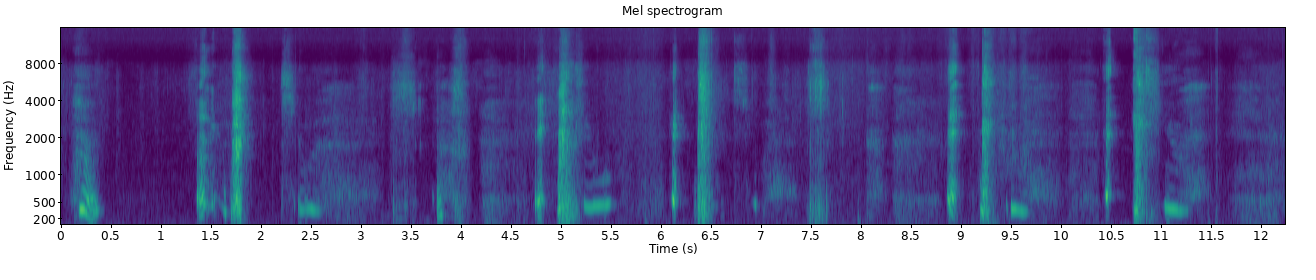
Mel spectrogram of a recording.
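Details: A sneezing fit from a mix of allergies and a cold, with deep tickles and a stuck sneeze; a rapid run of about a dozen sneezes with quick in-breaths between them.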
